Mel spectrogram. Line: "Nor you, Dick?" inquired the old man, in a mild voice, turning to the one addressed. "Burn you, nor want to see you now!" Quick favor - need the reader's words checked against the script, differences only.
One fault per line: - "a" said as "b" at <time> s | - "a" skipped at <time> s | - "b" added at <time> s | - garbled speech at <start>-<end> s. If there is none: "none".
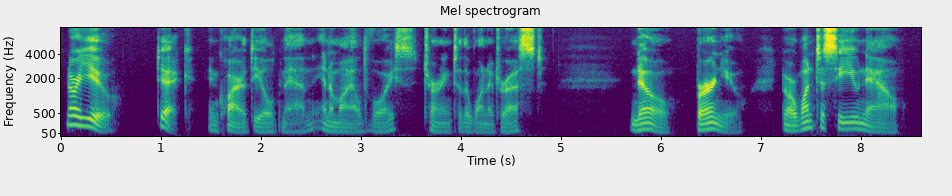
- "No" added at 5.7 s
